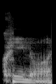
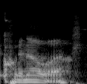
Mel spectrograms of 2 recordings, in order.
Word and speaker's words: quinoa: saying that her husband refuses to call quinoa quinoa he calls it Quinn OA I existed quinoa is the non British pronunciation of it that's not no that's just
